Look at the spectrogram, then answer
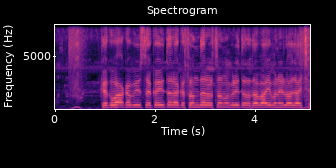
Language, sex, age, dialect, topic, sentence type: Maithili, male, 25-30, Angika, agriculture, statement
